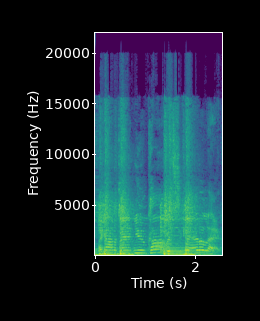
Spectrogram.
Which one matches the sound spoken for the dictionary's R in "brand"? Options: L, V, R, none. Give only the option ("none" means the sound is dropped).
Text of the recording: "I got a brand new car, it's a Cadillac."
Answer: none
